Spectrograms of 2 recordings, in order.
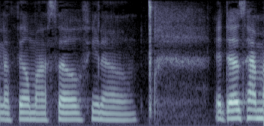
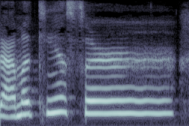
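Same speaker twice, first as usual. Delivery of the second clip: playful; 9 semitones higher, much slower than usual. Pretend. Playful aside.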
